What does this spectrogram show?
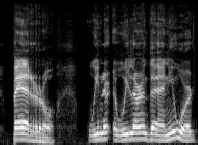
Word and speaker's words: perro: Okay, as I said before, perro, P-E-R-R-O, since it has two R's, the R's have to be rolled stronger and longer. So it has a stronger rolled R sound, perro.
